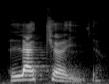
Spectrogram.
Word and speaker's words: l'accueil: L'accueil.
